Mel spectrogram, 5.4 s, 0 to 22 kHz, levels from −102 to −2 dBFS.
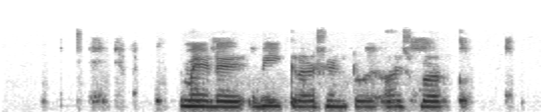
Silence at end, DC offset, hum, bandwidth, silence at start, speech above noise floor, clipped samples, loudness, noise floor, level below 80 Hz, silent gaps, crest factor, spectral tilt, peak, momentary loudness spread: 0.3 s; under 0.1%; none; 7.4 kHz; 0.9 s; 35 dB; under 0.1%; -25 LUFS; -60 dBFS; -64 dBFS; none; 16 dB; -6 dB/octave; -10 dBFS; 22 LU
